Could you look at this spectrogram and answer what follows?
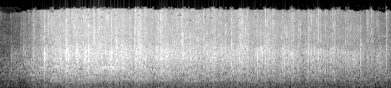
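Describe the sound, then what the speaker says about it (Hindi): A crowd applauds in honour of the poet Dr. Bashir Badr, a full, sustained burst of clapping that swells in quickly and stays dense and loud for several seconds. "डॉक्टर बशीर बद्र के सम्मान में तालियां बजनी चाहिए"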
